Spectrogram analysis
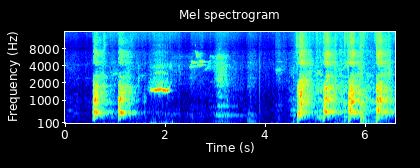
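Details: Evening barking duty by a German Shepherd guarding his area on a farm: two hard barks, a brief whistled tone and soft sounds, then a rapid run of five loud, harsh barks.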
